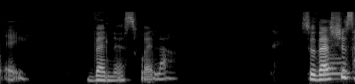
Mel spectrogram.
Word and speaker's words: Venezuela: don't see a w I don't see a w no there is no W it's v n e z u e l a Venezuela so that's just how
